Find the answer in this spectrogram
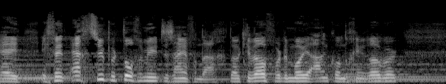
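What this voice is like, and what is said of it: Strong Hague Dutch accent. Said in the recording (Dutch): “ik heb een lekker Haags accent, dat hoor je gelijk hè ... oh dat is echt een Haagenees”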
